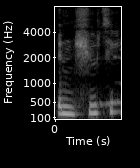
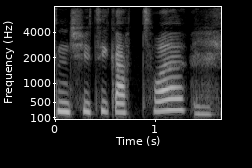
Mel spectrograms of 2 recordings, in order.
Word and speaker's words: Ncuti: to pronounce his name I believe it's eny like inshoy yeah like in chy because he did do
